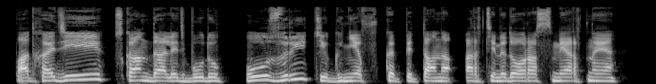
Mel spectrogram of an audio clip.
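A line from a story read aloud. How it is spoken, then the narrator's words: Heavy accent, drawling vowels. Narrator (Russian): По-берендийски говорил он с чудовищным акцентом, растягивая гласные, спотыкаясь на шипящих и ставя ударение в самых нелепых местах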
